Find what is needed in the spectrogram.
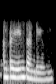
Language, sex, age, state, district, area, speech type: Telugu, female, 18-30, Andhra Pradesh, Nellore, urban, conversation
